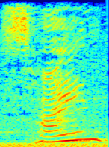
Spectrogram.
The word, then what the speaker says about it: sin: তো সি কোণটাকে theta ধরলে সি কোণের সাপেক্ষে প্রথম অনুপাতটা লিখেছি, দেখো এটা উচ্চারণ করবে সাইন থিটা। লেখা আছে দেখো SIN থিটা, এটা উচ্চারণ হবে সাইন থিটা।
